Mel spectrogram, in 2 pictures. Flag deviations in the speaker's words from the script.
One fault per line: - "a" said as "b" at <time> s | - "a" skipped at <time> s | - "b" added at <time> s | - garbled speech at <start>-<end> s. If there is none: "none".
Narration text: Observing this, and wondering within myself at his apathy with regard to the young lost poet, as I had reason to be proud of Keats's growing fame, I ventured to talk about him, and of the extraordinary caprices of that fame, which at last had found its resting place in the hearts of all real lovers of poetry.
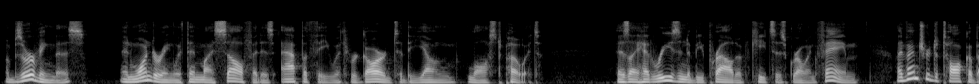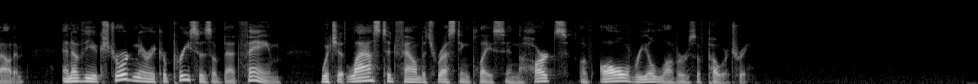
none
